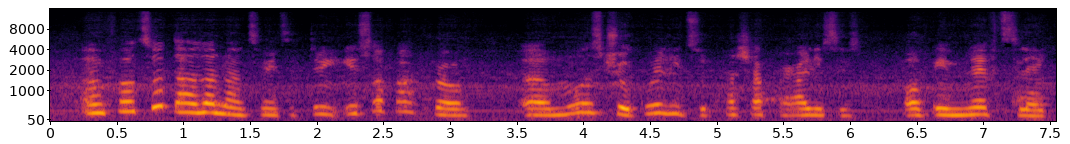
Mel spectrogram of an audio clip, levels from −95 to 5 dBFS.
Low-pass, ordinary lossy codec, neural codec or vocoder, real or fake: 14.4 kHz; MP3, 96 kbps; vocoder, 44.1 kHz, 128 mel bands, Pupu-Vocoder; fake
